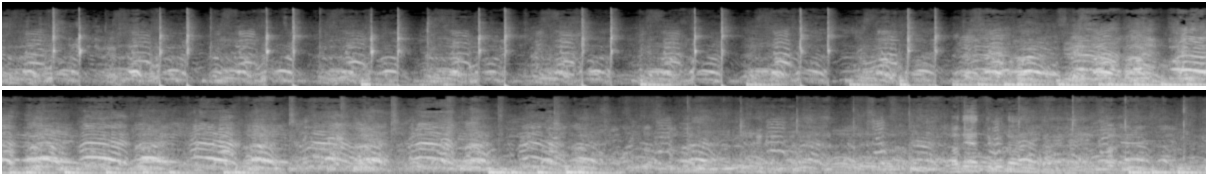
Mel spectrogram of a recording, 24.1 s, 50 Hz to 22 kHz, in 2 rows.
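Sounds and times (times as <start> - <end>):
crowd shouting rhythmic chant: 0.0 - 24.0.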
